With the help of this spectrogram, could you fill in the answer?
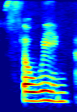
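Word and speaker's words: Samhain: Sam, ich sag mir bitte noch einmal, wie es ausgesprochen wird. So Wien. So Wien.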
